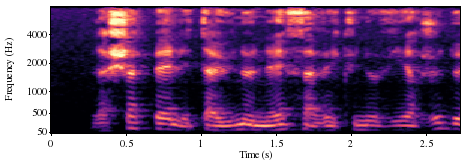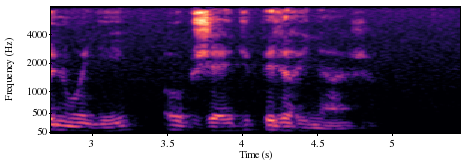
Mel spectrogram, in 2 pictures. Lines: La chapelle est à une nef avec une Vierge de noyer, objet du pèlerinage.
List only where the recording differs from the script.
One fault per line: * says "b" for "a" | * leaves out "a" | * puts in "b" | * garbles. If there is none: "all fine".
all fine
